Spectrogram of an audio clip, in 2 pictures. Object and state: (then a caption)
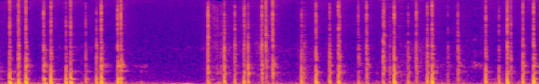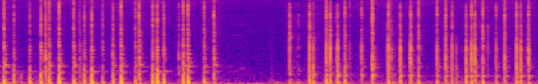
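Empty plastic cup. An empty pink plastic cup is held sideways in the hands and tapped and scratched quickly with long acrylic nails. Rapid bursts of sharp, dry clicks with very short decay run throughout, broken by brief pauses filled with softer scratching.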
